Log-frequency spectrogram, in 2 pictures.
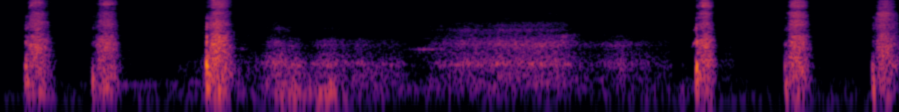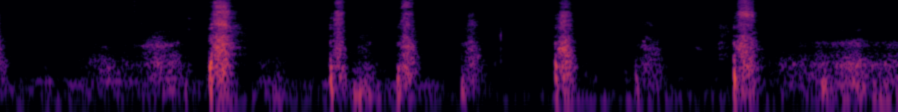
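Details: About a dozen soft, short, sharp sneezes and snorts in quick succession; repeated mild sneezing.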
